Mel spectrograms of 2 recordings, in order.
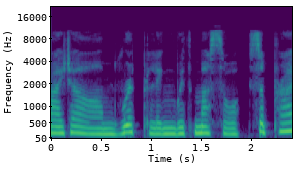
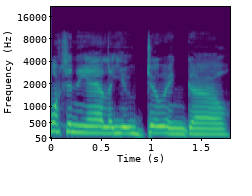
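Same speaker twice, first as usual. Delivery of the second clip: coarse, rough, gruff voice; 3 dB louder than usual. A father grabs his daughter by the shoulder and demands an answer; rough voice. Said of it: "a rough voice said".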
